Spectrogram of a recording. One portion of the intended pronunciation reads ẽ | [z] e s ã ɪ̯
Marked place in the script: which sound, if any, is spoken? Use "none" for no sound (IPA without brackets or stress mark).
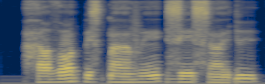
z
